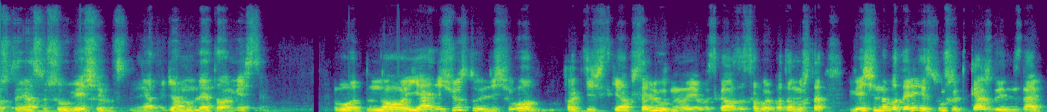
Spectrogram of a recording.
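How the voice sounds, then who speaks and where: In a bare indoor room, a man in his thirties faces a close camera and recounts his own case in a mid-range voice. He speaks plainly and earnestly, hesitating often, as first-person testimony. The audio is poor, with a roomy sound.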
